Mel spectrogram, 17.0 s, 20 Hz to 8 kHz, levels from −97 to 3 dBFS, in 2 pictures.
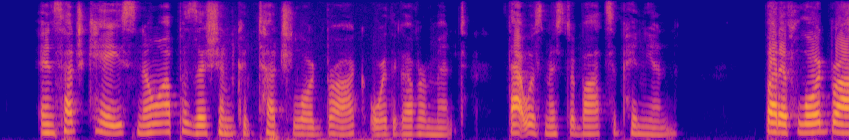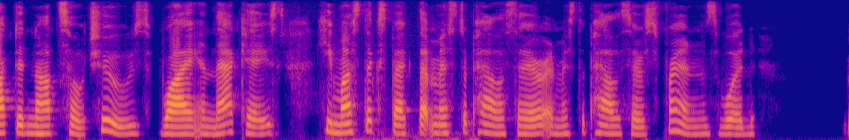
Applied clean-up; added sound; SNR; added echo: neural mask model Resemble Enhance denoiser.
